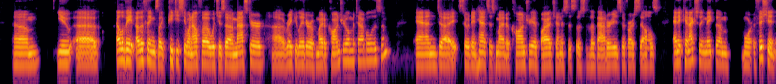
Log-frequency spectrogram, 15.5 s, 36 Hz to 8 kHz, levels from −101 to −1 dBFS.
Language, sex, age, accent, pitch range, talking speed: English, male, 30-49, American, 125-140 Hz, 155 wpm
